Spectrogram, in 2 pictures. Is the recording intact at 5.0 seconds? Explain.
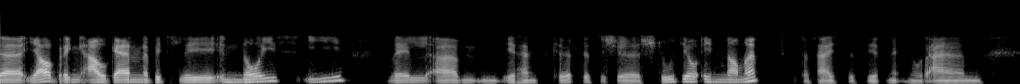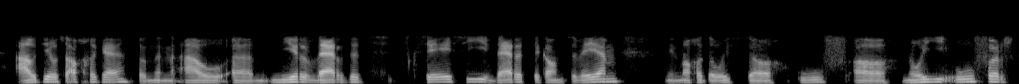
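No. At 5.0 seconds, as throughout the speech, the G.729 codec damage is plainly audible. The codec rebuilds each 10 ms frame from a vocal tract filter, a pitch predictor and a few pulses, at what sounds like 8 kbit/s. The result is rough and synthetic, with nothing above 3.8 kHz. A simple low-pass filter would dull the sound without this buzzy, artificial texture, which points to the codec rather than bandwidth loss alone.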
